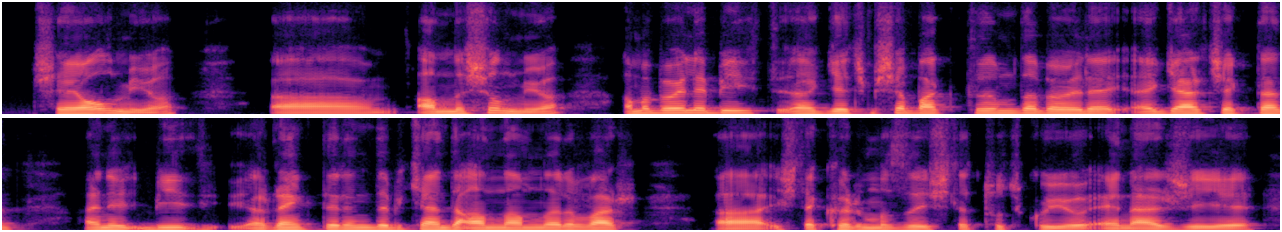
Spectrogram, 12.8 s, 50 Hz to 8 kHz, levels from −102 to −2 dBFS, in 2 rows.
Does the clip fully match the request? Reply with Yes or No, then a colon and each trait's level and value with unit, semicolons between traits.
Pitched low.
Yes: low, 125 Hz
